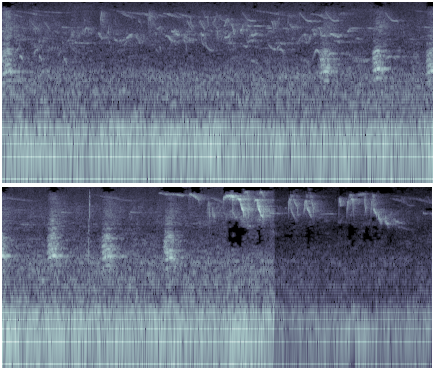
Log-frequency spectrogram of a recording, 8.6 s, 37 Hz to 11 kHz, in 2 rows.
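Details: Mating call of an Egyptian goose, recorded in the Wittlicher Senke in 2018: rough, rasping honks repeated in an uneven series, with thin high squeaky notes near the end and constant low background rumble.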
